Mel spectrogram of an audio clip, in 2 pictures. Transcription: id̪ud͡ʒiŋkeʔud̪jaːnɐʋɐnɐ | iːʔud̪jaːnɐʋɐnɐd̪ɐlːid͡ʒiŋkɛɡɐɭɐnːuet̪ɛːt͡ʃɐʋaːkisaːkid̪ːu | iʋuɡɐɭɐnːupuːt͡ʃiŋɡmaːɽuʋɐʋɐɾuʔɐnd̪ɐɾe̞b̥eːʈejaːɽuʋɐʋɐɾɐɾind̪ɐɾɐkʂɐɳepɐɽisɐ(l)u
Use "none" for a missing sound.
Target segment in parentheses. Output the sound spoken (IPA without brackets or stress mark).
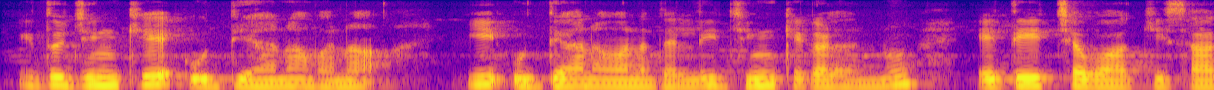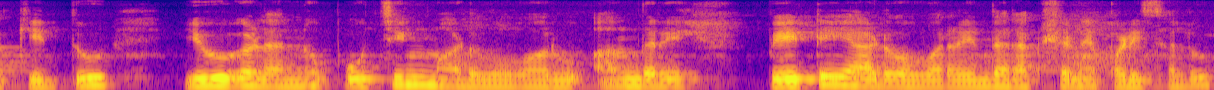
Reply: l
